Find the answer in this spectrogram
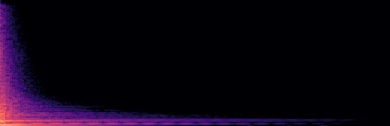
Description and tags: Timbales Low (Hembra)
One shot sample of my LP Matador Timbales.
Hit on the low drum (Hembra)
